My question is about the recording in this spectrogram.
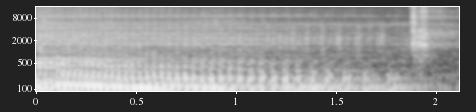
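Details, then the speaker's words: Yamaha Breeze 125 quad, first run in 5 years after carb cleaning, restarted: revs up high and falls slowly instead of settling. "But I mean, let's see if it starts back up quick. It revs up high."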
